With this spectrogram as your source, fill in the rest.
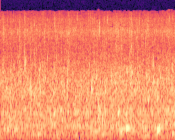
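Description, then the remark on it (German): Water from a spring in the Val de Travers, canton of Neuchâtel, Switzerland, rushing in a steady, continuous hiss, fairly soft, with faint gurgling accents and no voices. “In den Klang dieser Quelle habe ich mich verliebt.”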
